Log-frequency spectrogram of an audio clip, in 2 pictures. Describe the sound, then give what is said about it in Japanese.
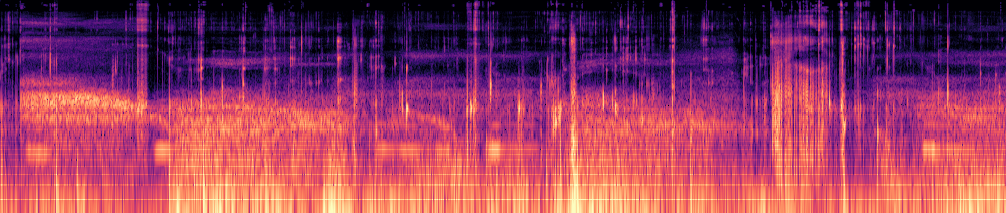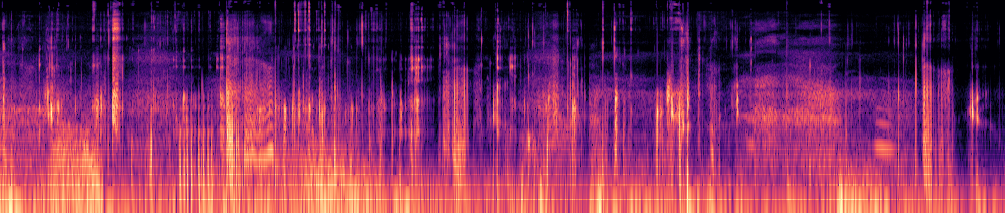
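Wet ear-licking mouth sounds in an intimate ASMR setting: a steady stream of many soft smacks, slurps and sharp little clicks, close and continuous throughout. “お耳舐められて、どうですか？”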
